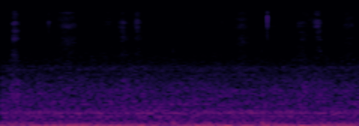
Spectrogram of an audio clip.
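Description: Faint scratching of a pen writing on paper, in short separate strokes.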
